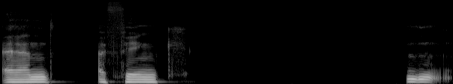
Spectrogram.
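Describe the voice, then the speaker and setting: Brief: young man, English, very low warm voice, smooth and dry, measured and hesitant. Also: monotone, no room sound. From Austria. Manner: thoughtful, hesitant with fillers. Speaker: graduate guest. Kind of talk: interview answers.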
